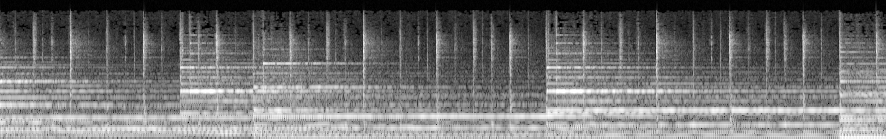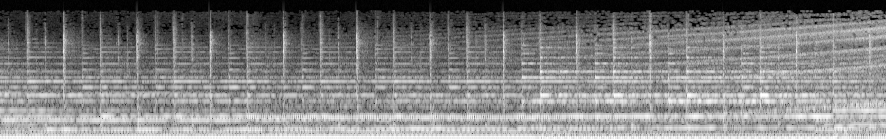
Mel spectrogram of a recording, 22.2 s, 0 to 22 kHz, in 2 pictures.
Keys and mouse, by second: 1.7 click, 3.1 click, 4.0 click, 4.4 click, 5.3 click, 8.4 middle click, 9.5 click, 11.3-13.3 middle drag, 14.2 shift+middle click, 16.9-18.8 shift+middle drag, 19.4 click.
